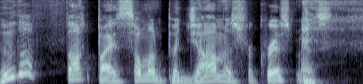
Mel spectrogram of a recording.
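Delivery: very casual, breezy, offhand tone with swooping tune. Retelling the dad's remark as gifts are opened: imitating a very casual remark. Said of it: "my dad just very casually goes".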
